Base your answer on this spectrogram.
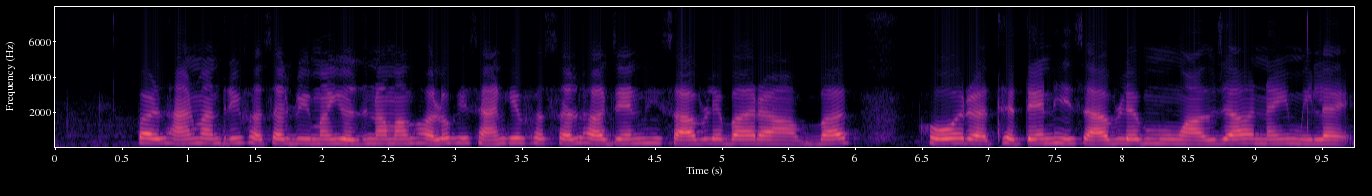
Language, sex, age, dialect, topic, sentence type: Chhattisgarhi, female, 18-24, Central, agriculture, statement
